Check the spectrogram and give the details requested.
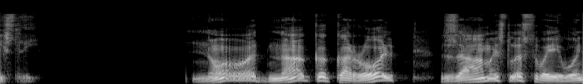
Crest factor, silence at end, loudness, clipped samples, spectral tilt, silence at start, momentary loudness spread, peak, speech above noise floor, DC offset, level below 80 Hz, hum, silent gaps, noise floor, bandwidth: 18 dB; 0 s; -18 LUFS; under 0.1%; -5.5 dB/octave; 0 s; 14 LU; 0 dBFS; over 72 dB; under 0.1%; -62 dBFS; none; 0.62-1.85 s; under -90 dBFS; 11.5 kHz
